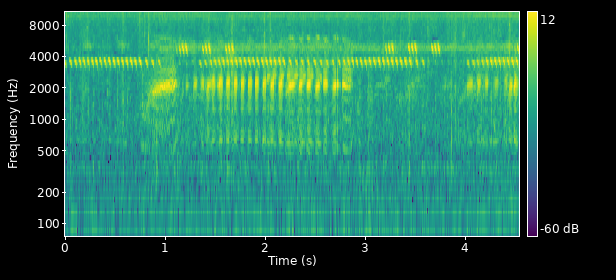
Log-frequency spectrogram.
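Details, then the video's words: Rice-field frogs during rain: a brief rising croak leads into a long, evenly pulsed rattling call of about two seconds, another burst starting near the end, over a constant shrill insect trill. "The sound of rain water in Pematang rice fields is in tune with the sound of frogs"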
